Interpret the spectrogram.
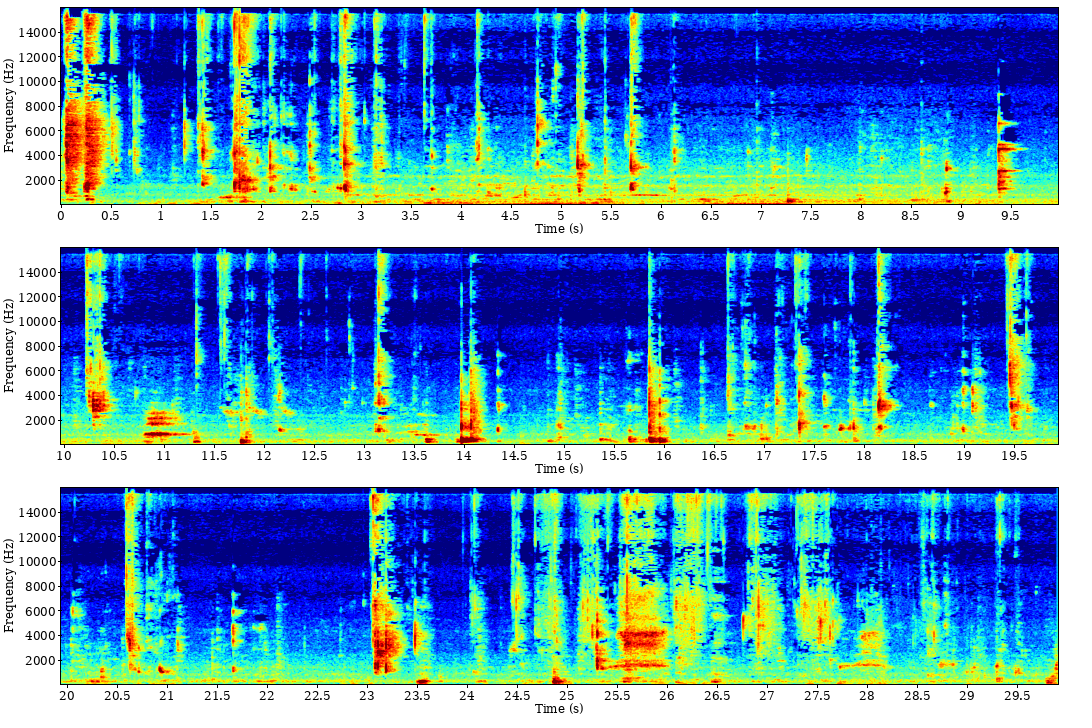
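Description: Close-miked eating sounds: wet chewing of mouthfuls of rice with chicken kosha gravy, with many short sharp mouth clicks at irregular intervals.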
